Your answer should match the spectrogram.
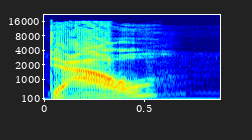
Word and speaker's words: dhow: Dhow? – Right.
